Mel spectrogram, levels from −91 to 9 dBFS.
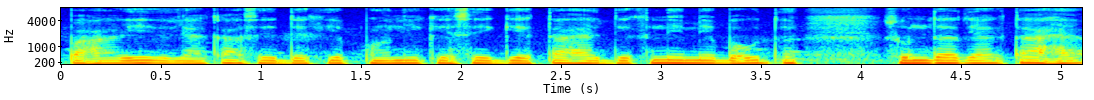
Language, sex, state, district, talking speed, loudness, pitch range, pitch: Hindi, male, Bihar, Bhagalpur, 165 wpm, -17 LUFS, 140-145 Hz, 145 Hz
